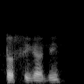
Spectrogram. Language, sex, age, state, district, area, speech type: Punjabi, male, 30-45, Punjab, Bathinda, rural, conversation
